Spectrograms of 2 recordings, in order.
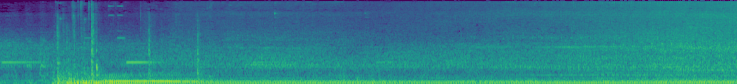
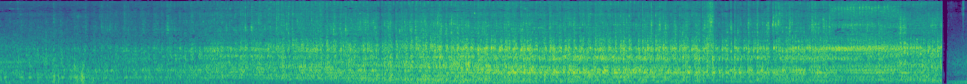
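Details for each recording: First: Alternator before-and-after comparison: engine catches, flares briefly, then settles into a steady, even idle with no whine or squeal; normal idle. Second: Engine running with a steady high whine over the idle, then it cuts off abruptly; bad alternator noise, before replacement with a new alternator.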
